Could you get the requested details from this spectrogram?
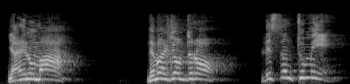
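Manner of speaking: loud, high scolding yell; nagging father. Retold or imitated. Father nags his child to listen, loud high scolding shout. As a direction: bellow it like a fed-up father nagging his son. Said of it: "그게 잔소리처럼 들립니다".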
